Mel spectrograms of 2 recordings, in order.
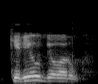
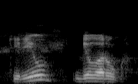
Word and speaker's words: Kirill Belorukov: How do you pronounce your name in Russian completely correct, and how do you want to pronounce it in English? In Russian, Kirill Belorukov. Kirill Belorukov.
